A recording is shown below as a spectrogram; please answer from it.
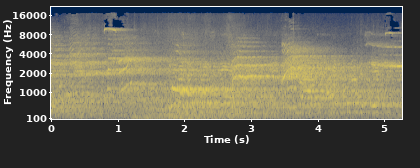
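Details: Beluga during a public training session at Port of Nagoya Public Aquarium, 24 March 2018, 16:30 show: tonal, harmonic calls with sharp upward sweeps and steady whistles, overlapping a murmuring crowd in a large echoing hall.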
